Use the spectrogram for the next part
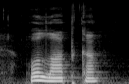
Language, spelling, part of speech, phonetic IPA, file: Ukrainian, оладка, noun, [ɔˈɫadkɐ], Uk-оладка.ogg
- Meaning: 1. alternative form of оладок (oladok) 2. genitive singular of оладок (oladok)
